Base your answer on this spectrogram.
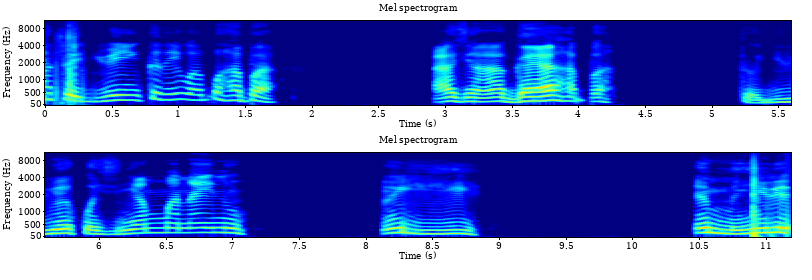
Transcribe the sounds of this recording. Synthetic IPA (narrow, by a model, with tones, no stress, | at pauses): a˦to˨ɡʲi˨we˦ji˦ka˦de˨˦i˦wa˨ɓo˦ɦa˧ba˨ | a˨ʒa˨ɡa˨ja˦ɦa˨pa˨ | to̰˨ɡʲi˨we˦kʷo˨ʒi˨ja˦ma˦na˦i˦nu˦ | n̩˦ji˨ | n̩˦mi˨ɲi˦wʲe˦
